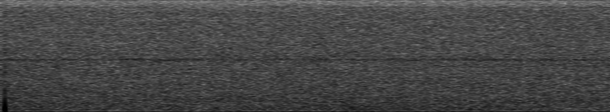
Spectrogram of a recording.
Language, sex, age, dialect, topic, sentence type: Magahi, female, 51-55, Northeastern/Surjapuri, agriculture, question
